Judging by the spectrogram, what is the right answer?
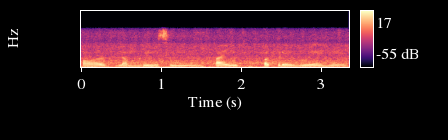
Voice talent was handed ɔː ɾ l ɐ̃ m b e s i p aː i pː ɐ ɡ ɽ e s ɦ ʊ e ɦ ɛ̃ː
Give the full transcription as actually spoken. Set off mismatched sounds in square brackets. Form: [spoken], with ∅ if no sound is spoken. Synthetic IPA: ɔː ɾ l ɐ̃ m b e s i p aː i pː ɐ [k] ɽ e [∅] ɦ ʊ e ɦ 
